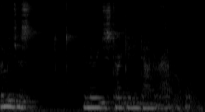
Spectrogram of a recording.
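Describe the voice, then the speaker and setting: A man with a fairly high pitch speaks in a monotone, flat intonation amid audible room echo. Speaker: entrepreneur vlogger. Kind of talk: casual vlog monologue. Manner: fast, stuttering at times.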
